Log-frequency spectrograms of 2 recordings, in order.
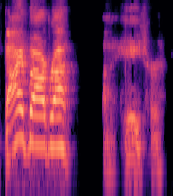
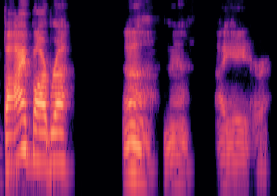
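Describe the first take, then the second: First: The shift in mood between the lines is sudden. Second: The shift in mood between the lines is slow.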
